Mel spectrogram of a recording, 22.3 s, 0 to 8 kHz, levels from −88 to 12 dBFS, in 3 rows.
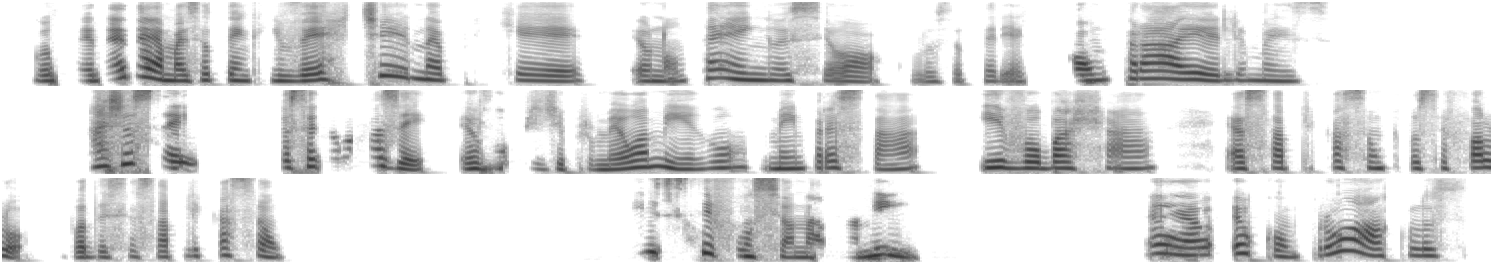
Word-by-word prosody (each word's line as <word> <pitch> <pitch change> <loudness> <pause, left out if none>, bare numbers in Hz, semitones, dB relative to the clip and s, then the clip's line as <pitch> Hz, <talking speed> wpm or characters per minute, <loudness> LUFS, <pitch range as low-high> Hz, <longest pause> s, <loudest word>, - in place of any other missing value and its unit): Gostei 195 0 -3
da 260 - +2
ideia, 310 -4 +7
mas 200 -2 +3
eu 220 - 0
tenho 210 -2 -1
que 195 - -12
investir, 230 - +1
né? 240 -4 +3
Porque 200 -3 -4 0.2
eu 190 -1 -4
não 185 +1 -3
tenho 250 -7 +2
esse 205 - -6
óculos, 170 -1 -7
eu - - -14
teria 180 -1 -10
que - - -34
comprar 250 +6 +3
ele, 210 -3 +2
mas 195 -3 -4 1.4
Ah, 280 - +4
já 365 +5 +5
sei. - - +4 0.5
Eu 240 - 0
sei 275 - +3
o - - -11
que - - -19
eu - - -21
vou 305 - -7
fazer, 200 - +2
eu 200 - +3
vou 205 +3 -8
pedir 180 -2 -8
para 170 - -18
o - - -4
meu 185 +6 +4
amigo 230 -2 +2
me 200 -1 +1
emprestar 205 -2 -3 0.3
e 240 0 +7
vou 220 -1 +4
baixar 210 -1 0 0.4
essa 210 +1 -1
aplicação 215 +1 -5
que 215 - -33
você 215 0 -6
falou. 235 +3 +2 0.2
Vou 185 - +1
descer 185 +2 -9
essa 195 0 -8
aplicação. 225 +5 -5 1.8
E - - +7
se 425 -9 +2
funcionar 180 - +1
para 175 0 -6
mim 220 -4 +4 1.1
é, 315 - 0 0.4
eu 315 +1 +5
compro 210 +7 -3
óculos. 240 - +1
215 Hz, 165 wpm, -20 LUFS, 195-245 Hz, 1.8 s, ideia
